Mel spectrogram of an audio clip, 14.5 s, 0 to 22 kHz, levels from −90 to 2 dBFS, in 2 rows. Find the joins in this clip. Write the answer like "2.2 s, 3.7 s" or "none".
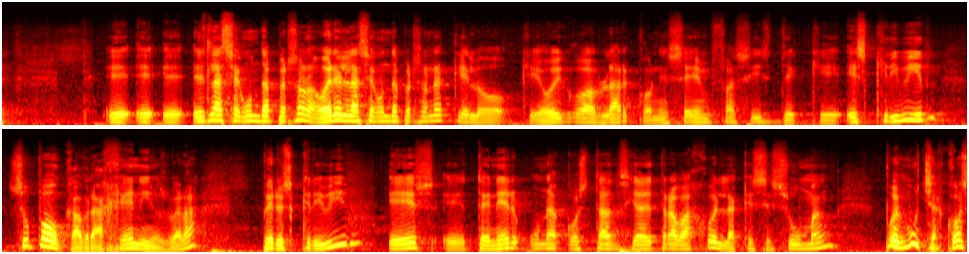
10.0 s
